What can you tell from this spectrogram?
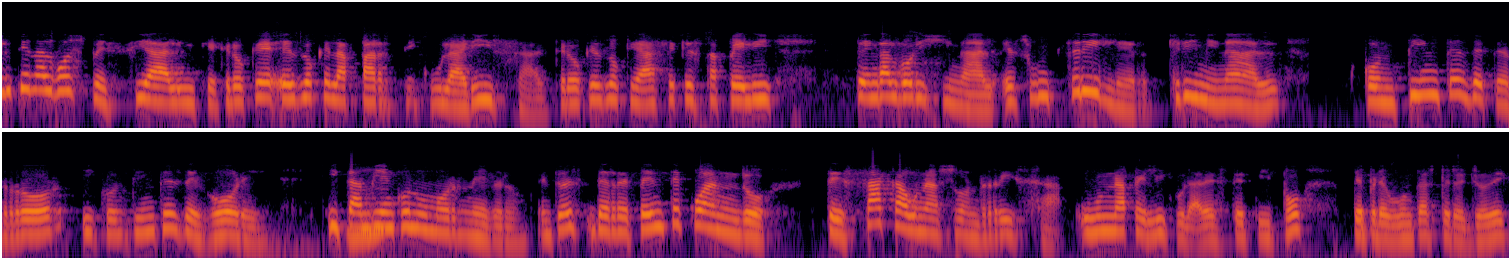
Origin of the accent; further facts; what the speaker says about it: Colombia; por lo menos en mi caso, siendo colombiana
